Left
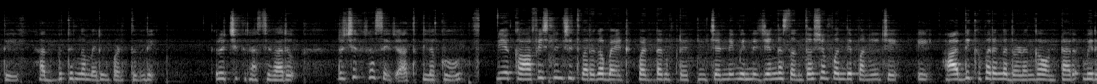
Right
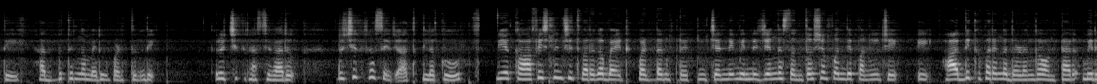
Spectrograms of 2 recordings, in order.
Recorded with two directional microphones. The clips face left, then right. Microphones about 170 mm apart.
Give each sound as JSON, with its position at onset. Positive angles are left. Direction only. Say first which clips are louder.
{"t": 0.0, "sound": "speech", "louder": "right 5 dB", "side_deg": -20}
